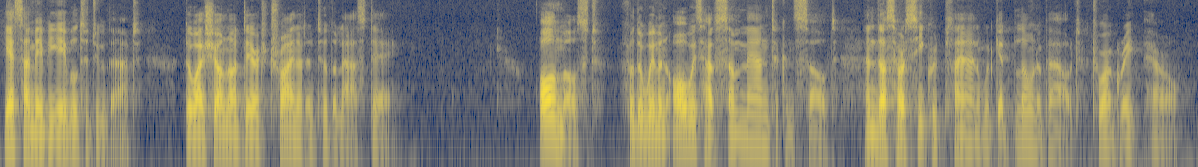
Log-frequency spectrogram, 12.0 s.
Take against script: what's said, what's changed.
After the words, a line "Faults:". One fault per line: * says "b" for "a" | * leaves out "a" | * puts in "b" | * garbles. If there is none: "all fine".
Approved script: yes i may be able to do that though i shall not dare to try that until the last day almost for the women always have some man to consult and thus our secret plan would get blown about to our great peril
yes i may be able to do that though i shall not dare to try that until the last day almost for the women always have some man to consult and thus our secret plan would get blown about to our great peril
Faults:
all fine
